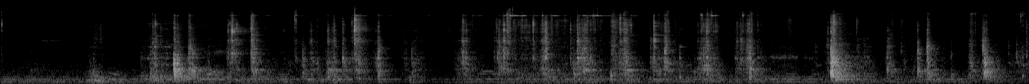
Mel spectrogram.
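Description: Metal clinks and clicks as a Baer SS4 billet-aluminium four-piston rear brake caliper is set over the cross-drilled rotor and fitted to its mounting bracket. They come as an uneven run of sharp clicks with a short lull about four seconds in.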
